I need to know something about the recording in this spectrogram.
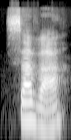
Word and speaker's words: ça va: It makes it instead of a K sound, it's a C sound now.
